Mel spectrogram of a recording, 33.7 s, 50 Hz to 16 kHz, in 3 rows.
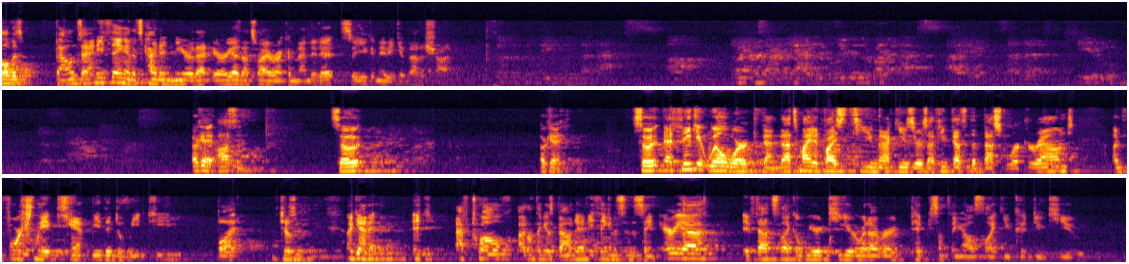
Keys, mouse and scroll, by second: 0.9 Escape, 18.6 click, 19.8 Delete, 19.9 BackSpace, 21.6 click.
